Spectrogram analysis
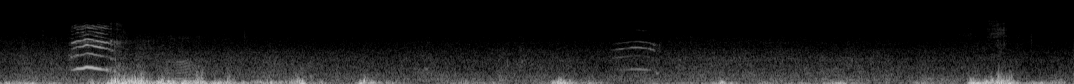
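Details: Talkative stray cat, filmed alongside a lonely white cat living among tetrapods: two short, clear, arching meows, the first near the start and the second about five seconds later, over low rumbling thumps and handling noise.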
